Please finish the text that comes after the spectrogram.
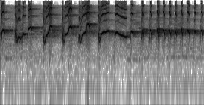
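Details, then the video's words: White-rumped shama song meant to trigger another shama to sing: rich rising and falling whistles, then a rapid even string of short high notes. "murai batu gacor AMPUH buat PANCINGAN murai batu agar bunyi"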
